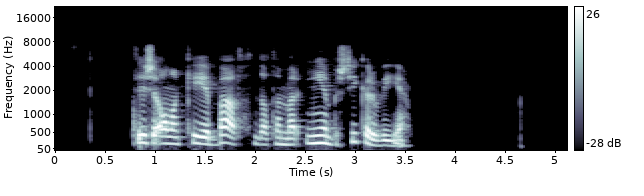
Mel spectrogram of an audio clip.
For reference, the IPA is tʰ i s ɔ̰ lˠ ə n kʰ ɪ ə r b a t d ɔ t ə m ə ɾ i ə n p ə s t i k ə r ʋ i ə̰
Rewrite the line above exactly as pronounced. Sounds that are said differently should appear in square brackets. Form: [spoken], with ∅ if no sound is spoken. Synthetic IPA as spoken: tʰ [ɪ] s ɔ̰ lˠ ə n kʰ ɪ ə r b a t d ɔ t ə m [a] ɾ i ə n [b] ə s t i k ə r ʋ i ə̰

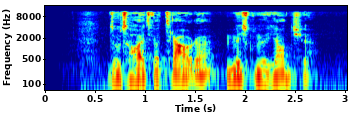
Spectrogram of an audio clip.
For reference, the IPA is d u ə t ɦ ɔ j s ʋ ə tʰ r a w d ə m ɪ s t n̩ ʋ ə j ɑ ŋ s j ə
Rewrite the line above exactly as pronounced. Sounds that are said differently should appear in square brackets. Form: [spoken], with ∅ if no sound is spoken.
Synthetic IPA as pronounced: d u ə t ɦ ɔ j [t] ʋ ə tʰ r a w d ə m ɪ s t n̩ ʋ ə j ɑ [n] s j ə

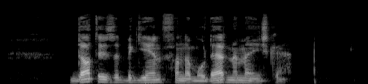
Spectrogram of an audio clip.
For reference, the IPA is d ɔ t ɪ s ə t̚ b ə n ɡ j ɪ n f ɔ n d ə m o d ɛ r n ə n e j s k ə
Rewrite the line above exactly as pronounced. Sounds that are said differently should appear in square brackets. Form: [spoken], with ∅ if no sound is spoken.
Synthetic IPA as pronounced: d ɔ t ɪ s ə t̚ b ə [∅] ɡ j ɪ n f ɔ n d ə m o d ɛ r n ə [m] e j s k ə

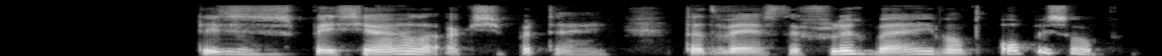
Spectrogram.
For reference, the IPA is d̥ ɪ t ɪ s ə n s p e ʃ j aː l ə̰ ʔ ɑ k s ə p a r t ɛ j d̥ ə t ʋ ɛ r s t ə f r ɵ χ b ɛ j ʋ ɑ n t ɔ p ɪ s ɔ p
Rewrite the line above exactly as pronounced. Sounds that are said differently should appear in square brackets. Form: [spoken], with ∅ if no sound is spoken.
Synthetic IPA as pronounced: d̥ ɪ t ɪ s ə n s p e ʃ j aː l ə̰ ʔ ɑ k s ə p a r t ɛ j d̥ [ɑ] t ʋ ɛ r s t ə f [l] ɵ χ b ɛ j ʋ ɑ n t ɔ p ɪ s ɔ p

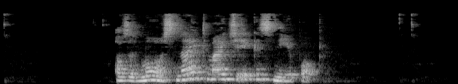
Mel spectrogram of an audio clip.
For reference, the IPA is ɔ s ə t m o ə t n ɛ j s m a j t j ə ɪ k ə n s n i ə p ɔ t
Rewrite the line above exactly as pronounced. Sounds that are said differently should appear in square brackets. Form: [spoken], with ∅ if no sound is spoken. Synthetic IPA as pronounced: ɔ s ə t m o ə [s] n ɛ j [t] m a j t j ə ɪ k ə n s n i ə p ɔ [p]

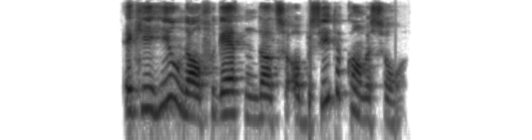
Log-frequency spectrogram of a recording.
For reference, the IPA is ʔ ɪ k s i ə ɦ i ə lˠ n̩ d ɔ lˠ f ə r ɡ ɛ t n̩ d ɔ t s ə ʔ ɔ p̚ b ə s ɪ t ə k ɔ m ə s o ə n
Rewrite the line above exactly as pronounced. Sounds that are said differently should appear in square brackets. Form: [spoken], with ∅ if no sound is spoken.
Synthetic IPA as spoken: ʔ ɪ k [h] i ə ɦ i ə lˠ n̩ d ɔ lˠ f ə r ɡ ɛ t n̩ d ɔ t s ə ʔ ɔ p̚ b ə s [i] t ə k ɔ m ə s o ə n

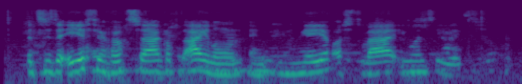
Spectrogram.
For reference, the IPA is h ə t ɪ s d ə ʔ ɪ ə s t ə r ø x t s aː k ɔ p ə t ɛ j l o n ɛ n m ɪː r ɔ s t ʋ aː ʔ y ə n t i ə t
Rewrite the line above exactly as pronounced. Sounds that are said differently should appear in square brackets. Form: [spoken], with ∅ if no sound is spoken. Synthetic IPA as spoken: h ə t ɪ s d ə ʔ ɪ ə s t ə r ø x t s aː k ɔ p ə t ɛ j l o n ɛ n m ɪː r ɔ s t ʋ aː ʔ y ə n t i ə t

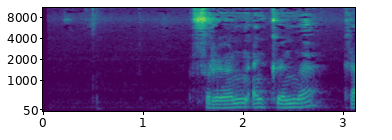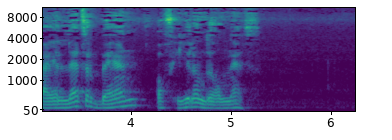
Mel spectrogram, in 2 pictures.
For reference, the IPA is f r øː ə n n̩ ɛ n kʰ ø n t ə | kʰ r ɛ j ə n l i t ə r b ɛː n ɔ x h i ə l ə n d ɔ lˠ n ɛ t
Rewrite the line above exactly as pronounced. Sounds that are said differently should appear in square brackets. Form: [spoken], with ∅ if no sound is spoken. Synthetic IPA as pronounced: f r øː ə n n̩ ɛ n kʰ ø n [d] ə | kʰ r ɛ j ə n l [ɛ] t ə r b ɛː n ɔ [f] h i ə l ə n d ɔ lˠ n ɛ t

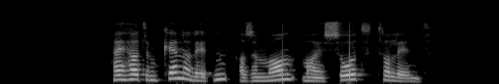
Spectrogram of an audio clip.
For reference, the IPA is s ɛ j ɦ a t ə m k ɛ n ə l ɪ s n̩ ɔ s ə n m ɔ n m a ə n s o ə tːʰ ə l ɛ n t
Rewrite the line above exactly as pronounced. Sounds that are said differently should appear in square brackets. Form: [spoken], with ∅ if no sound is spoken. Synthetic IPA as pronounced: [h] ɛ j ɦ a t ə m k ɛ n ə l ɪ [t] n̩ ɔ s ə n m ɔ n m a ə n s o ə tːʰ [a] l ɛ n t

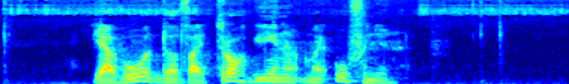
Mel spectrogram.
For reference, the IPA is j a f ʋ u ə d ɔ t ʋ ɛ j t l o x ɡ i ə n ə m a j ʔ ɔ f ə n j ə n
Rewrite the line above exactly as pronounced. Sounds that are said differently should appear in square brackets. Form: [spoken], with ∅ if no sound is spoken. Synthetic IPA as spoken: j a [∅] ʋ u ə d ɔ t ʋ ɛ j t [r] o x ɡ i ə n ə m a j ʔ [u] f ə n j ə n

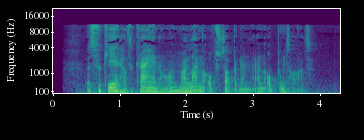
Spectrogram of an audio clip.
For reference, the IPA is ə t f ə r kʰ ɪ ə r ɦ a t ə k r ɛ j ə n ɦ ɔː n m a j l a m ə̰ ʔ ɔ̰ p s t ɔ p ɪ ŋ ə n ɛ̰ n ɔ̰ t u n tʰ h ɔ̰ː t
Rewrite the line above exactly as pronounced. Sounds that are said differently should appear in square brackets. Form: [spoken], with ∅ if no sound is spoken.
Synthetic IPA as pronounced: ə t f ə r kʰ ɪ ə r ɦ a t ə k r ɛ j ə n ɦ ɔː n m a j l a [ŋ] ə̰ ʔ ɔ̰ p s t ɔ p ɪ ŋ ə n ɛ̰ n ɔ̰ [p] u n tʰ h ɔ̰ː t

